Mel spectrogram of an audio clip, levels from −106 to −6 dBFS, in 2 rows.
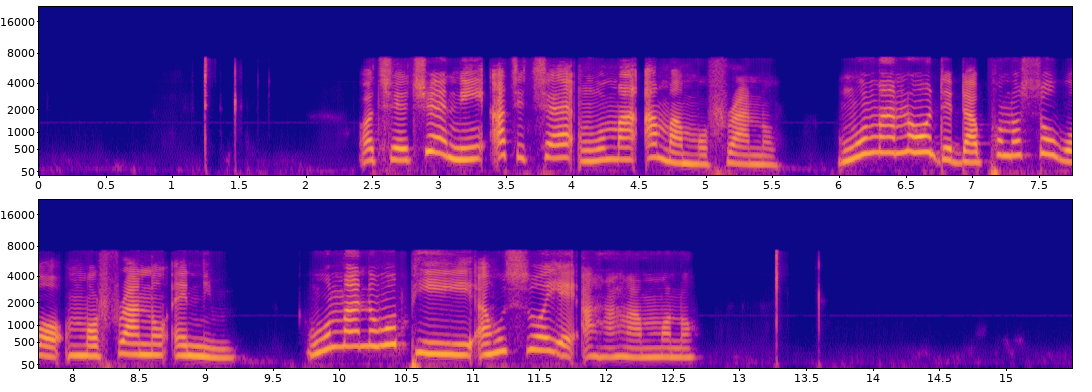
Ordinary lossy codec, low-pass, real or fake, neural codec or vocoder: none; 7.2 kHz; fake; codec, 16 kHz, 2 kbps, X-Codec, HuBERT features, trained on LibriSpeech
